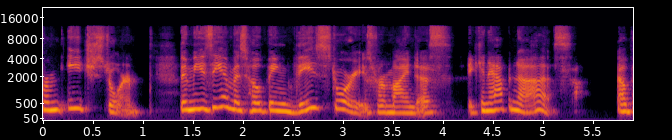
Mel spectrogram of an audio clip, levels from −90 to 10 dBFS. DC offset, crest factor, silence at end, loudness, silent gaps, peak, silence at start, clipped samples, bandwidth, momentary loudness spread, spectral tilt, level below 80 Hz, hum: under 0.1%; 14 dB; 0 s; -18 LUFS; none; -4 dBFS; 0 s; under 0.1%; 12.5 kHz; 10 LU; -3.5 dB/octave; -66 dBFS; none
